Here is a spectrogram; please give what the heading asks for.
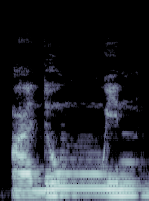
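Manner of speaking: "Aduwin" very slow and loud; model Arabic reading. Shown as a demonstration. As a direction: stretch out "Aduwin". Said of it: "Berikutnya silakan". ("Aduwin" dibaca sangat pelan)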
